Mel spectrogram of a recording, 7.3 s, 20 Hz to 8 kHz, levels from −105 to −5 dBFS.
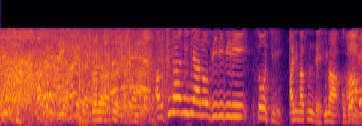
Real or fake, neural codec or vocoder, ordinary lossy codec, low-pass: fake; codec, 44.1 kHz, 7.8 kbps, Pupu-Codec; AAC, 16 kbps; 7.2 kHz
